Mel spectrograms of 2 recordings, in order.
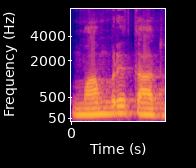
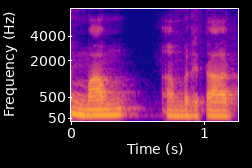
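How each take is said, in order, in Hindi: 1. ये शब्द मिलकर एक शब्द बन गए हैं। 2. ये शब्द दो अलग-अलग शब्दों की तरह बोले गए हैं। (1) "अक्सर लोग मामृतात् बोल देते हैं, जिससे इसका अर्थ ही बदल जाता है" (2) "मैंने माम अमृतात् बोला है"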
